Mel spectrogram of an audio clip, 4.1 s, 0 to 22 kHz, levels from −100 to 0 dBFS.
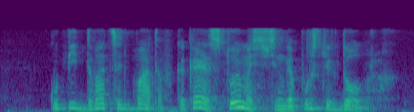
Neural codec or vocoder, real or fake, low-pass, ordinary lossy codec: none; real; 7.2 kHz; AAC, 32 kbps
